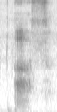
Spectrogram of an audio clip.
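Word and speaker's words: αυ: if you have to if the consonant that follows alpha epsilon is a T it's not voiced because I'm not using my vocal cords to make the sound my vocal cords are not vibrating so we would make oft we would make the sound so if we have this example of those the top here is voiceless so the the Alpha Epsilon would make the sound off if on the other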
